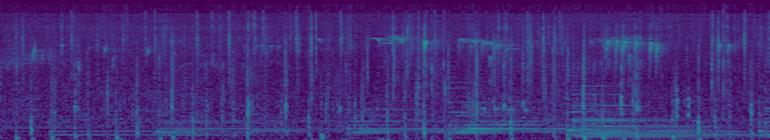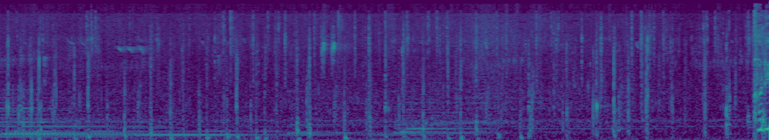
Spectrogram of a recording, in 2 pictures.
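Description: Horse hooves clip-clop in a steady walking rhythm while riding in the medieval game Kingdom Come: Deliverance, a continuous close clatter of hoofbeats lasting nearly twenty seconds with faint background music and ambience.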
